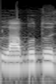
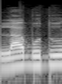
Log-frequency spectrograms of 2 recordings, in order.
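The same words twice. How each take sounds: Both takes have the same delivery.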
